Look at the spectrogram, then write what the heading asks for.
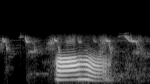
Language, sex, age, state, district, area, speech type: Odia, female, 18-30, Odisha, Balangir, urban, conversation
